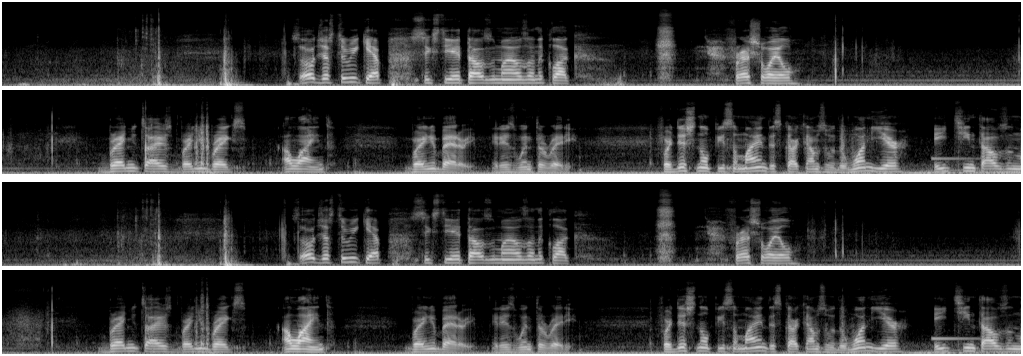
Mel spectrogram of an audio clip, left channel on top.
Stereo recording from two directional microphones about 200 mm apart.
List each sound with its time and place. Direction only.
2.9 s speech: centre (ahead or behind)
6.5 s gasp: 25° right (ahead or behind)
7.1 s speech: 5° right (ahead or behind)
11.2 s speech: 5° right (ahead or behind)
12.9 s speech: 25° right (ahead or behind)
14.2 s speech: centre (ahead or behind)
